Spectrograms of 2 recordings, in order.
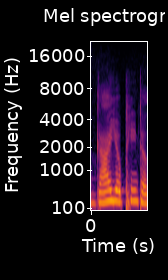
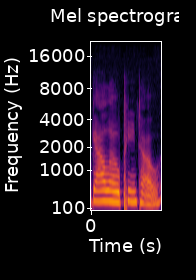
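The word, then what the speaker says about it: gallo pinto: We were feeling better and we ate a lot of gaopinto. This is not gallop pinto. Okay. So pronounce it correctly especially around me and Andy's mom who also speaks Spanish.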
